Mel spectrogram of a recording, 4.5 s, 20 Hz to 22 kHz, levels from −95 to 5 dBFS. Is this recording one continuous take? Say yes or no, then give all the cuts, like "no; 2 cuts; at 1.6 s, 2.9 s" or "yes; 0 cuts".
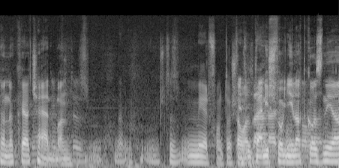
no; 1 cut; at 3.1 s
